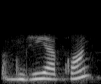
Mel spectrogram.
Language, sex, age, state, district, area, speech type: Urdu, female, 60+, Uttar Pradesh, Lucknow, urban, conversation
